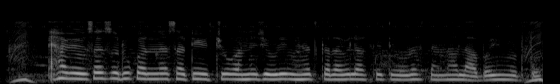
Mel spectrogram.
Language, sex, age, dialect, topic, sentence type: Marathi, female, 18-24, Varhadi, agriculture, statement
